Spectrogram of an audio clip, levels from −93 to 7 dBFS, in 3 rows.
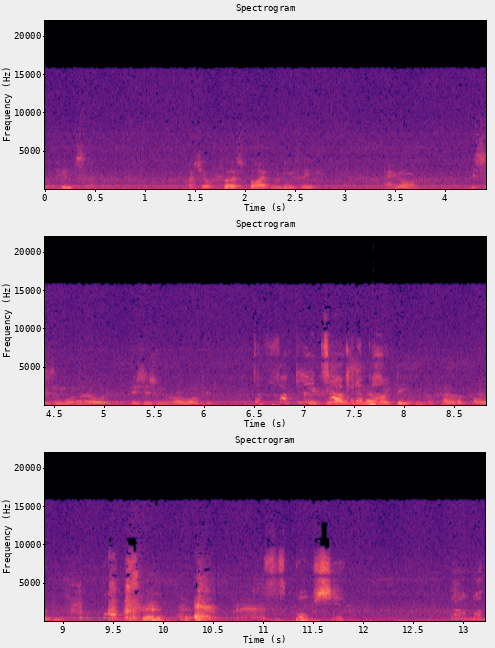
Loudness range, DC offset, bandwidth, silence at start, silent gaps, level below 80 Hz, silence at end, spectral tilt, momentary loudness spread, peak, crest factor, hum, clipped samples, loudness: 8 LU; under 0.1%; 16 kHz; 0 s; none; -30 dBFS; 0 s; -4 dB/octave; 18 LU; 0 dBFS; 24 dB; none; under 0.1%; -25 LUFS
